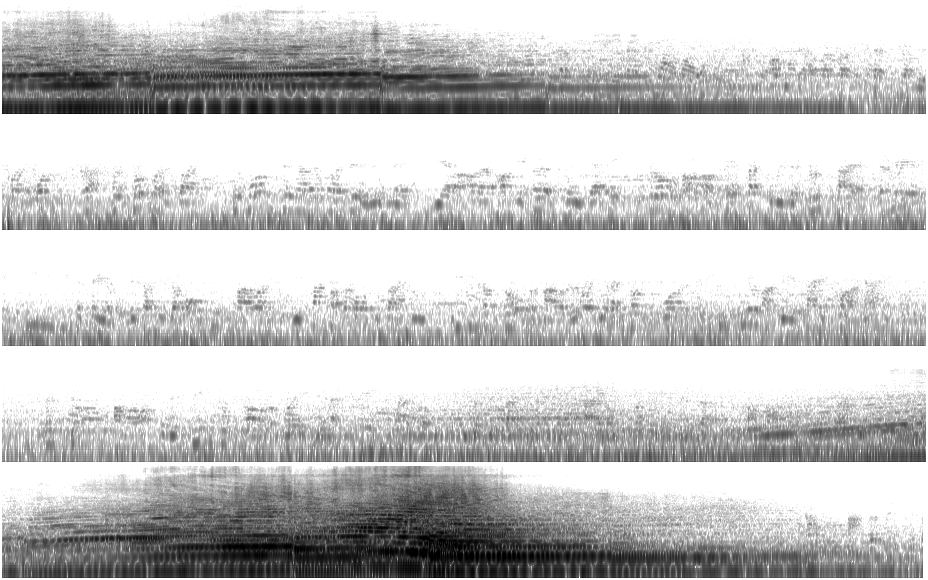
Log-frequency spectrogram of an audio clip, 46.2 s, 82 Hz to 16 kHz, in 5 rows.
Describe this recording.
moto grand prix free practice three ... copse corner ... olympus ls 14 integral mics ...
